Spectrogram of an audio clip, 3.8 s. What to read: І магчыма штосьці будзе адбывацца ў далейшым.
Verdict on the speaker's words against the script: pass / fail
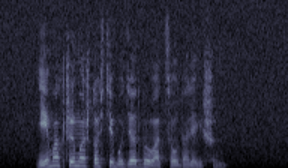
pass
